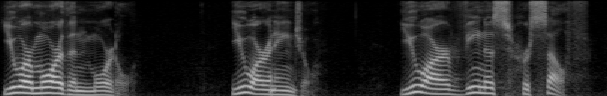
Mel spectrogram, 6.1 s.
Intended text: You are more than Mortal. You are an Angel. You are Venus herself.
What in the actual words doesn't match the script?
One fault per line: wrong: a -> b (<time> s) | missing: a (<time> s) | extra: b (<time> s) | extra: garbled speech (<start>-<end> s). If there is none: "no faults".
no faults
